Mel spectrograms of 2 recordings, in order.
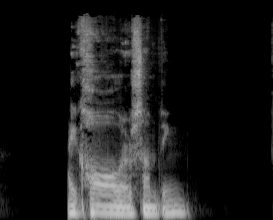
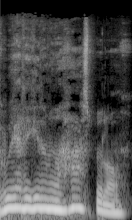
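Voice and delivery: fast and higher, pressing; urgent; 7 semitones higher, 3 dB louder, faster than usual. Retold or imitated. Friends insisting Travis needs a hospital, fast and urgent. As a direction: hurry them along, rushing the words.

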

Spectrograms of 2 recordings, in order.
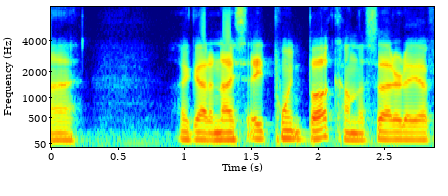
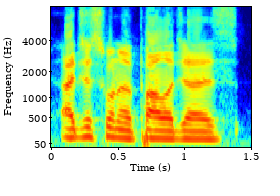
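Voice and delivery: ordinary talk, nothing marked

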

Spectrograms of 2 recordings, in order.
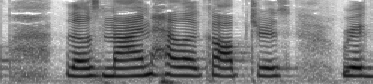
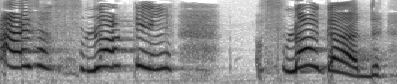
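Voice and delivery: very high mock scream; giant's scream; 11 semitones higher, slower than usual. A narrator's reading. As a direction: scream it high without real volume, for a story. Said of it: "screamed the main masher".

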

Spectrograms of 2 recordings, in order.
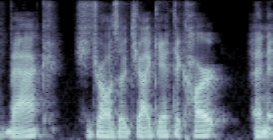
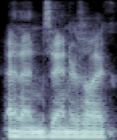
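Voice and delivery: ordinary talk

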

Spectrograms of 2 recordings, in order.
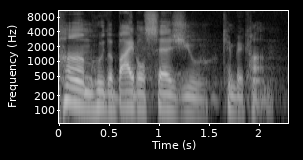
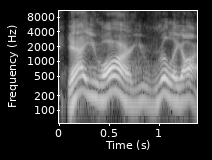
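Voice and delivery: loud, higher overdone flattery; laying it on; 3 semitones higher, 10 dB louder than usual. Retold or imitated. Pastor retelling his flattering reply, overdone agreement. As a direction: pour on fake praise. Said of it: "I'm just laying it on 'em".

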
